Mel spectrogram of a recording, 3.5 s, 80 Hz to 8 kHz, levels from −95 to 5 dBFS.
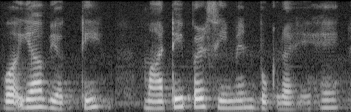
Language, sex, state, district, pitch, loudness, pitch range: Hindi, female, Arunachal Pradesh, Papum Pare, 190 Hz, -18 LUFS, 175-210 Hz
